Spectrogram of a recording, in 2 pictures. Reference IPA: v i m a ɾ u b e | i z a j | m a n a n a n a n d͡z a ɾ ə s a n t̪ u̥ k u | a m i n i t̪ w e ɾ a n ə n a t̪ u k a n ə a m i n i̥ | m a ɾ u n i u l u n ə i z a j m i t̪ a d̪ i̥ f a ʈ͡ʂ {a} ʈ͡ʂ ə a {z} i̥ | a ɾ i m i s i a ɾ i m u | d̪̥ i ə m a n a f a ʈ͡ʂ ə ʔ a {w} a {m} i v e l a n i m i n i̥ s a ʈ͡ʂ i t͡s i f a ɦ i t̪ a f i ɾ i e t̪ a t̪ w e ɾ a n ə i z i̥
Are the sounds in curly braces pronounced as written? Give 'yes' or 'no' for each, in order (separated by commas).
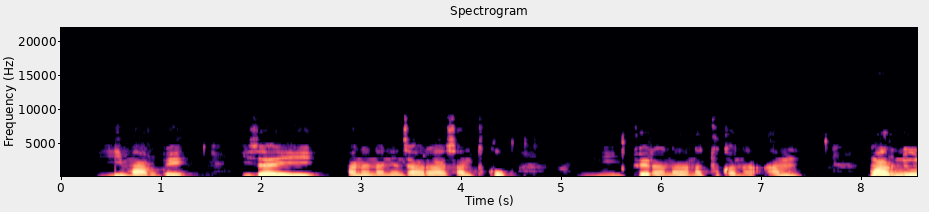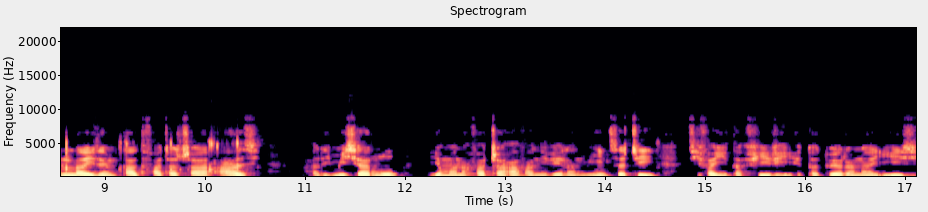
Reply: yes, yes, no, no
